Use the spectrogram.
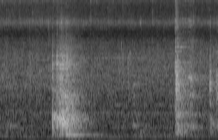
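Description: Sweet pumpkin frying in oil in a pan, a quiet steady sizzle broken by two short bursts of louder scraping and stirring.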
